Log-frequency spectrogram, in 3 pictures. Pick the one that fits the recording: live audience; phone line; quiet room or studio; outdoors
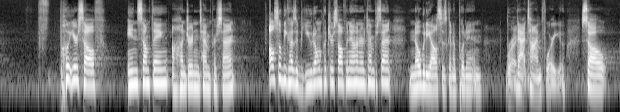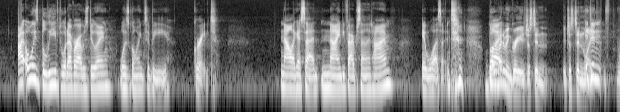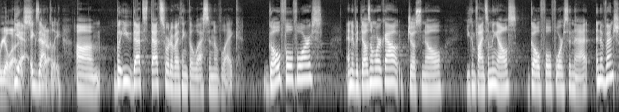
live audience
